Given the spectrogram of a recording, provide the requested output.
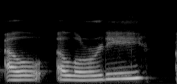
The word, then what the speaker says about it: Elordi: Jacob Elordi.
